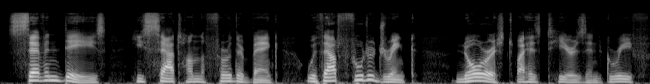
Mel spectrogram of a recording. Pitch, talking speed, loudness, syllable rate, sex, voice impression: 130 Hz, 165 wpm, -20 LUFS, 4.2 syllables/s, male, masculine, adult-like, bright, clear, fluent, intellectual, slightly refreshing, sincere, friendly, slightly unique, kind, light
